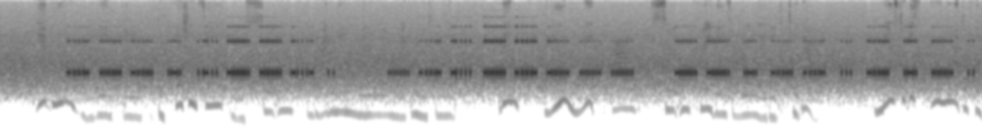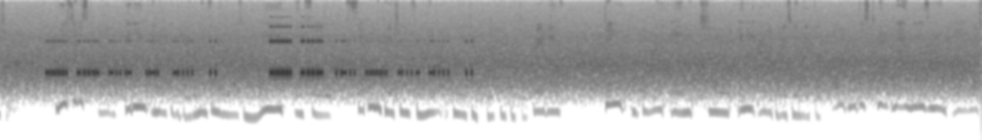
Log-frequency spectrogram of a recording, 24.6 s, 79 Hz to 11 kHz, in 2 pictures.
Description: Hellschreiber (Feld-Hell, 122.5 baud), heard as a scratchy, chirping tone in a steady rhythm, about 850 Hz, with radio static, fading, a narrow filter and speech in English. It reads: AGRITECH, CALCADOS BEIRA-RIO, CAMIL, CATSUL,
